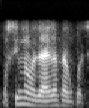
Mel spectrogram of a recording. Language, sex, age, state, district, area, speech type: Hindi, male, 60+, Rajasthan, Karauli, rural, conversation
